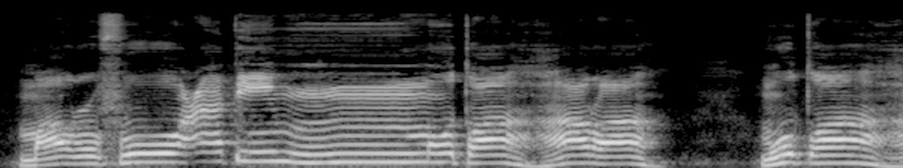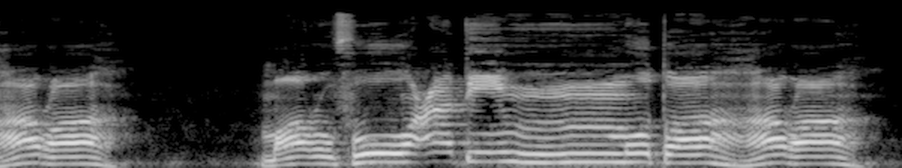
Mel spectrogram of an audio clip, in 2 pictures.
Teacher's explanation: 2 زیر ختم ہو جائیں گی، تو یہاں پر بھی پھر سانس جاری کریں گے یعنی کہ ہمس کریں گے ہا کے اوپر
